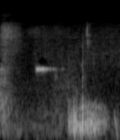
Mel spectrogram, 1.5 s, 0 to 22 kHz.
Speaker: That smoke detector that's beeping in the background. There's a smoke detector. It beeps every 30 seconds and it goes beep.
